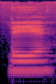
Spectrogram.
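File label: "lie", pinyin, Mandarin Chinese, first tone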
